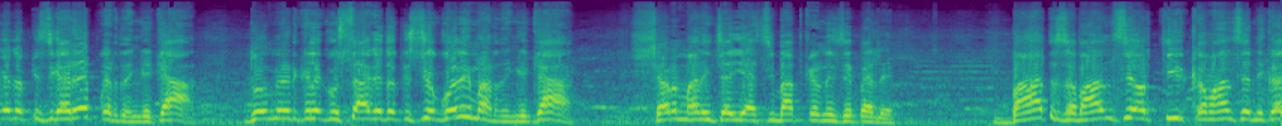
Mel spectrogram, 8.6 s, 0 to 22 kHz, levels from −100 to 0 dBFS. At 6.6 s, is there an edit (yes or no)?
no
